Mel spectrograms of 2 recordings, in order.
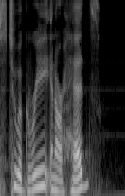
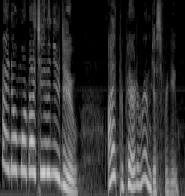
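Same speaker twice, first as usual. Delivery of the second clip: high, quick knowing bellhop voice; mysterious bellhop; 10 semitones higher than usual. Retold or imitated. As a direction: tease her like you know her secrets. Bellhop voiced in retold story.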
